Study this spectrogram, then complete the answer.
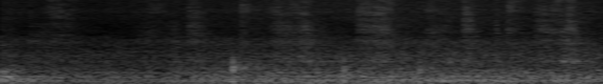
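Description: A pen scratches across paper while a maths solution for an HCF and LCM problem is written out, soft continuous scribbling with faint room noise and no talking.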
